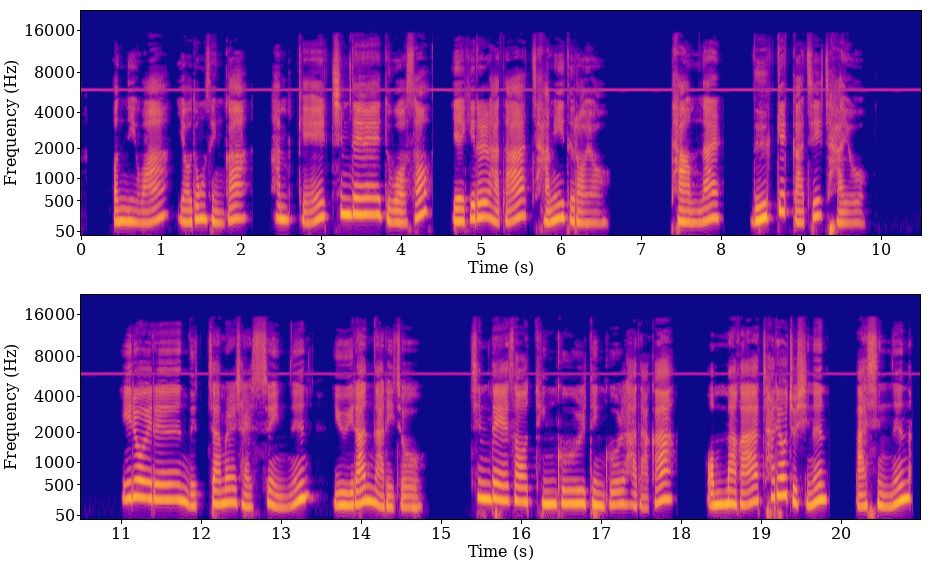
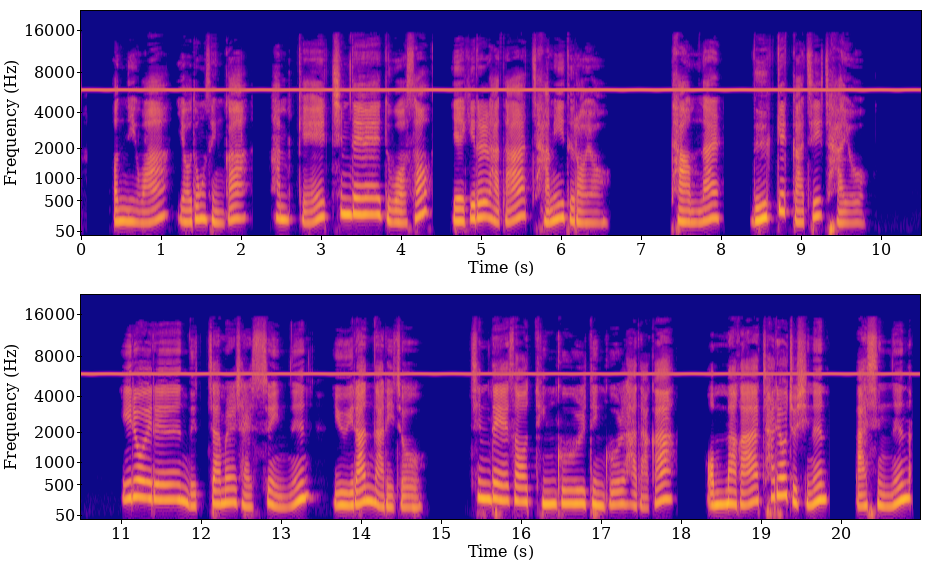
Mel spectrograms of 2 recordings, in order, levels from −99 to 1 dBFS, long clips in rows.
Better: first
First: high-pitched whine; faint; throughout; 6 kHz, 30 dB below the speech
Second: high-pitched whine; loud; throughout; 6 kHz, 7 dB below the speech

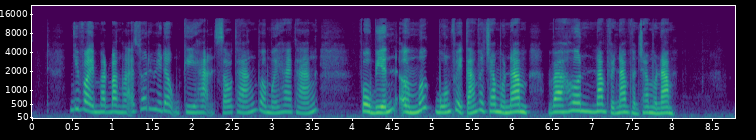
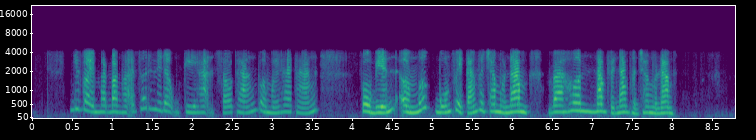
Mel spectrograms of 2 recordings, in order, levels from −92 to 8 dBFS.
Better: first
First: garbled, watery; slightly; nothing above 13.5 kHz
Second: garbled, watery; badly; nothing above 4 kHz

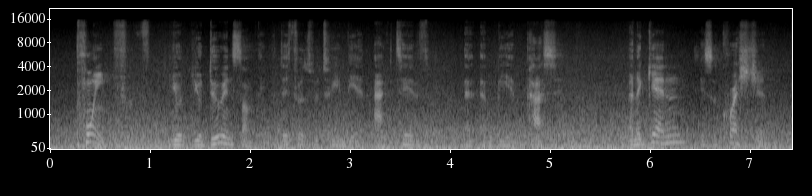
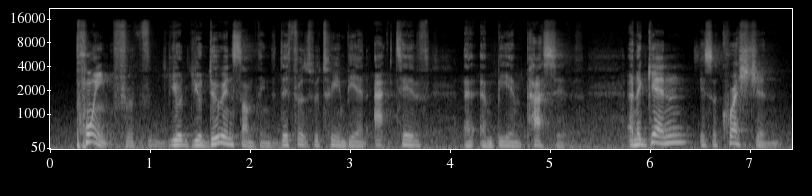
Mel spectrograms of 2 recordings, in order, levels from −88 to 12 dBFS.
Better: second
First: wind noise on the microphone; heavy; 6 dB below the speech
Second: wind noise on the microphone; occasional gusts; 25 dB below the speech

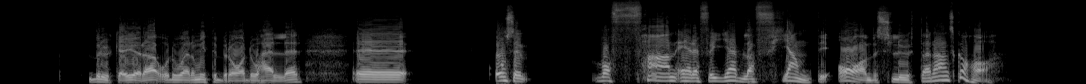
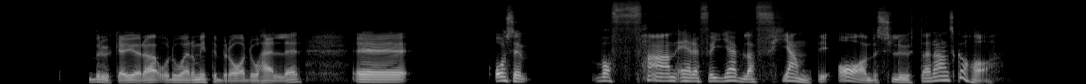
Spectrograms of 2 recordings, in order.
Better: second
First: distortion; slight; 6% of the sound clipped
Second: none

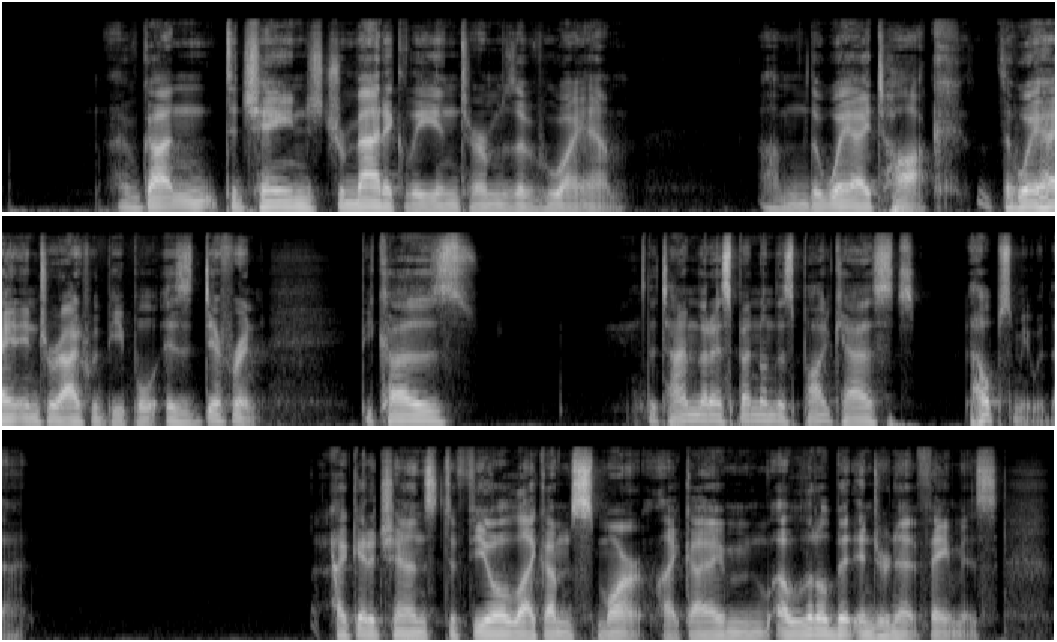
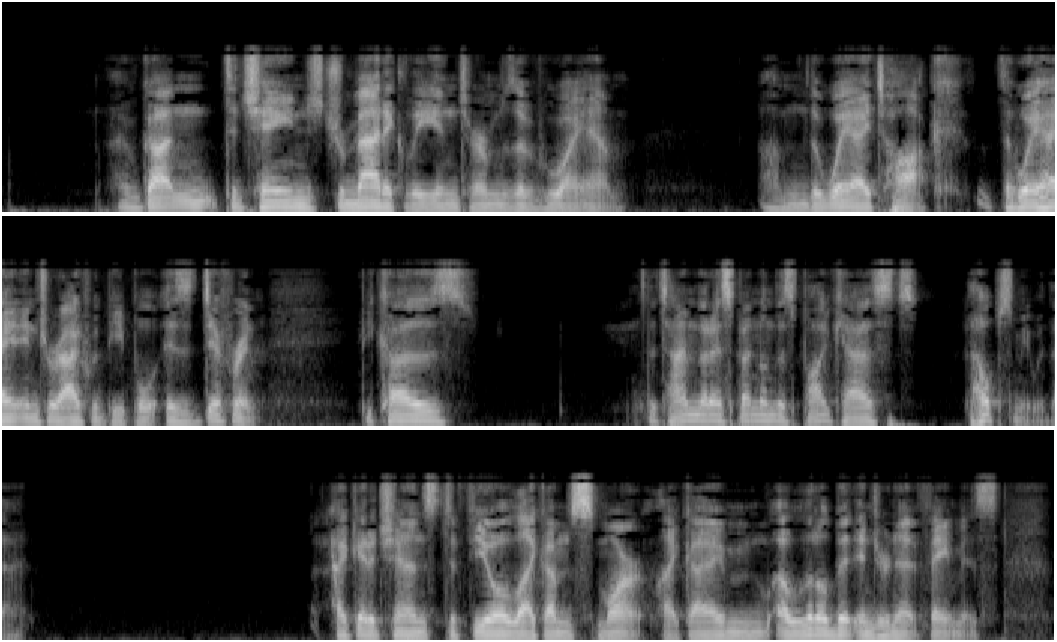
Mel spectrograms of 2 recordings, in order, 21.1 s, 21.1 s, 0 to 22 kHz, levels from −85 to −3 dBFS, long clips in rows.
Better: first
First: none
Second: garbled, watery; badly; nothing above 7.5 kHz

